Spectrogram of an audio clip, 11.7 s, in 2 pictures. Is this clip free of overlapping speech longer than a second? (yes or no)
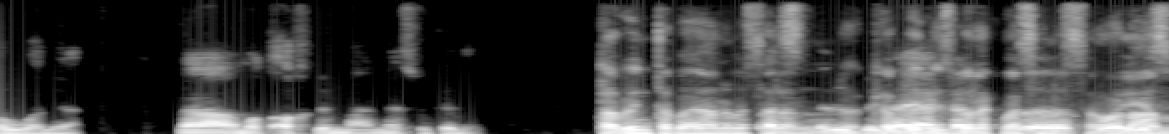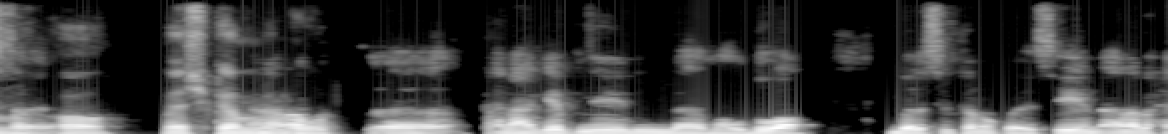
no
